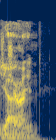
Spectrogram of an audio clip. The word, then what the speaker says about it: Djarin: Din Djarin.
